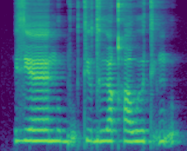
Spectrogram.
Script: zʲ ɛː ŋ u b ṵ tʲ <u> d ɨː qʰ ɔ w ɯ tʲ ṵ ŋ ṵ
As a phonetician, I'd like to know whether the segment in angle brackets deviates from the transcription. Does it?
no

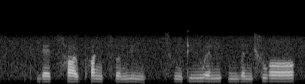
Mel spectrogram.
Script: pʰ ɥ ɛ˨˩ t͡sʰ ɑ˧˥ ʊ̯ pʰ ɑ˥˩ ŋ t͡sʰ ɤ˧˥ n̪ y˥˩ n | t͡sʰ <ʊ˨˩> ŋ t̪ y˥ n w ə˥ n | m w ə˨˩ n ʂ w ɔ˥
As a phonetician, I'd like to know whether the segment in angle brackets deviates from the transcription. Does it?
no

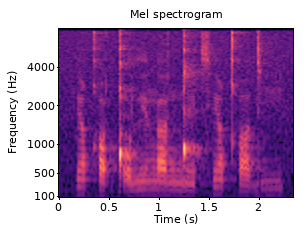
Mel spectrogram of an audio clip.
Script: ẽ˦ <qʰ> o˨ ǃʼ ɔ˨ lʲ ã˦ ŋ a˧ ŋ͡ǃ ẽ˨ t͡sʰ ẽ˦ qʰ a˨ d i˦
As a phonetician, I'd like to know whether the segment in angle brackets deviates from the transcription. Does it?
no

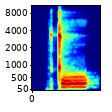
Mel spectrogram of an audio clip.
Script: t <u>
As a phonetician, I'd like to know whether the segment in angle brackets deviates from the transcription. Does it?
no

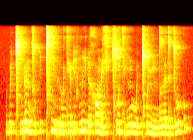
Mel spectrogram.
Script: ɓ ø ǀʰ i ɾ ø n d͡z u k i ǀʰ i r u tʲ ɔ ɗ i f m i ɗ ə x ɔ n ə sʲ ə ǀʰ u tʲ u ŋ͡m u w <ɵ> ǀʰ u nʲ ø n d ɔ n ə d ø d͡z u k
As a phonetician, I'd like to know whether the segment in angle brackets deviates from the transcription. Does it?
yes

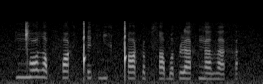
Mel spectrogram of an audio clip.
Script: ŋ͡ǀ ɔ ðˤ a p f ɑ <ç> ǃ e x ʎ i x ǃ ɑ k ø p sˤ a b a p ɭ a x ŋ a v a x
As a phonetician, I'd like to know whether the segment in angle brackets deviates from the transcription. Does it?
yes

